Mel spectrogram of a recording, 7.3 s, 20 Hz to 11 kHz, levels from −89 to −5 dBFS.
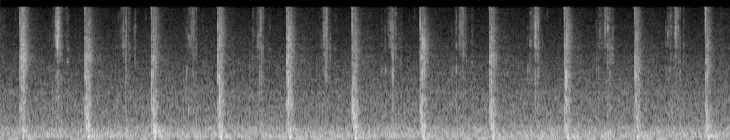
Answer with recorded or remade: recorded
